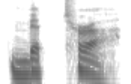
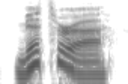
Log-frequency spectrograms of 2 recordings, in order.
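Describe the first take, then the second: First: The middle consonant is a plain t. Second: The middle consonant is a th sound. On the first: "the old Sanskrit Indo-Aryan would be no sound to the H" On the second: "we pronounce that with a T H"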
